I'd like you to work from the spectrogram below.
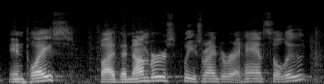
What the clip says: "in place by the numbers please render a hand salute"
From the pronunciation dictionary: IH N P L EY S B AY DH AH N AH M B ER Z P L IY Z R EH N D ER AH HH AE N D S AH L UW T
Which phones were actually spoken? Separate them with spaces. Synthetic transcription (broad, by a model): IH N P L EY S B AY DH AH N AH M B ER Z P L IY Z R EH N D ER AH HH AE N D S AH L UW T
